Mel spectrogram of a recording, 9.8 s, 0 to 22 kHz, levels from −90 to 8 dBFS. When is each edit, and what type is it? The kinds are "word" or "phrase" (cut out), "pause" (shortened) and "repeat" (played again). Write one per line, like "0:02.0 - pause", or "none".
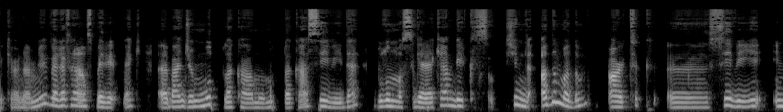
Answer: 0:01.9 - pause
0:04.6 - pause
0:06.2 - pause
0:07.5 - pause

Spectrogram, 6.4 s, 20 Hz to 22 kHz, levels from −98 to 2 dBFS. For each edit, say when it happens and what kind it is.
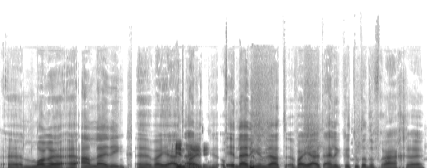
0:02.0 - pause
0:03.4 - word
0:05.4 - word

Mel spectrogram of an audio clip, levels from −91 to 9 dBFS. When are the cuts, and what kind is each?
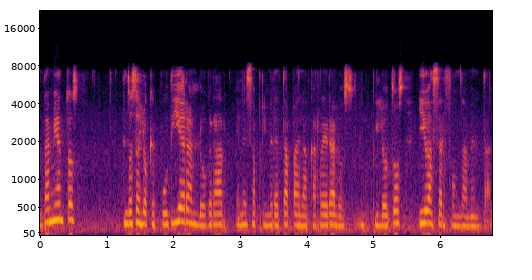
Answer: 0:02.8 - pause

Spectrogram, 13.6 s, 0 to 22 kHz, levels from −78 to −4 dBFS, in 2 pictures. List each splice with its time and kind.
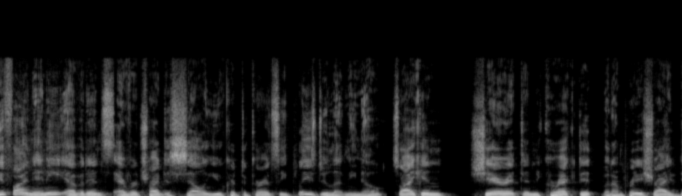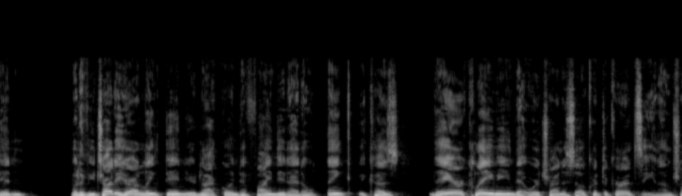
0:01.1 - phrase
0:03.9 - pause

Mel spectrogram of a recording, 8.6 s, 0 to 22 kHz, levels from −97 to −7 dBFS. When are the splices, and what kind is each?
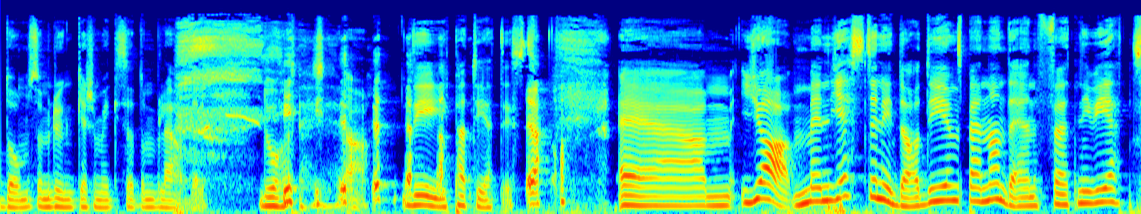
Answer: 0:07.2 - word

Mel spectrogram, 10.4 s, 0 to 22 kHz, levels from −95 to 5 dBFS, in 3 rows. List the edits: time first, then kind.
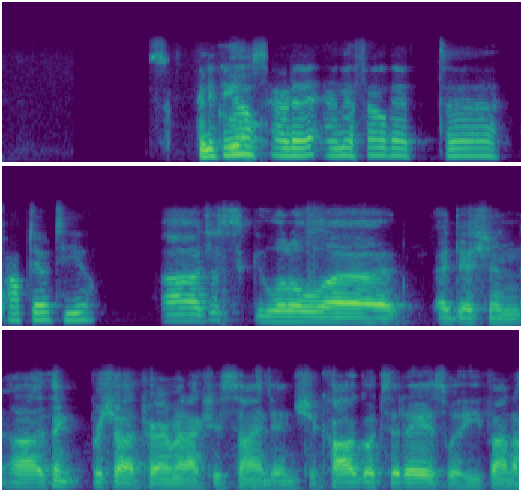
0:01.1 - word
0:01.8 - word
0:03.4 - pause

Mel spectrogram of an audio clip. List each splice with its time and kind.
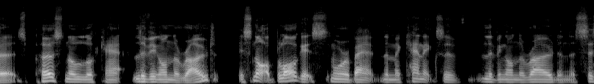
0:01.3 - pause
0:02.3 - pause
0:03.3 - word

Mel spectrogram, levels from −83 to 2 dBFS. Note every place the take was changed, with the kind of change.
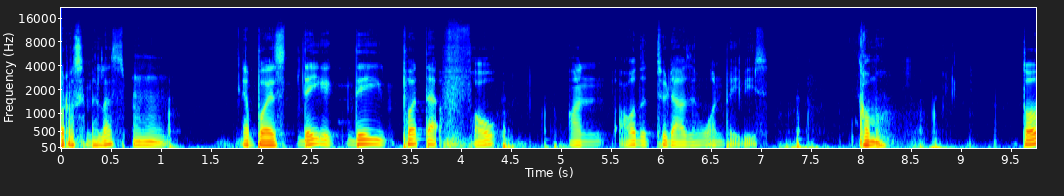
0:02.3 - pause
0:03.3 - pause
0:05.5 - pause

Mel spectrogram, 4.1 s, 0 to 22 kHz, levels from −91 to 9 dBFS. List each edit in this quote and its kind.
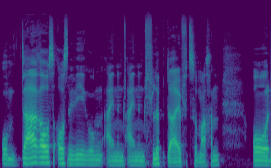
0:01.0 - word
0:01.9 - repeat

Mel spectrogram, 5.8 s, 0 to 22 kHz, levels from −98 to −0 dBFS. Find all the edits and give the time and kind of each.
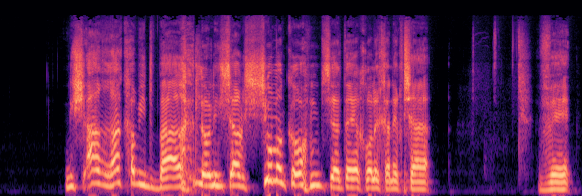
0:04.0 - phrase

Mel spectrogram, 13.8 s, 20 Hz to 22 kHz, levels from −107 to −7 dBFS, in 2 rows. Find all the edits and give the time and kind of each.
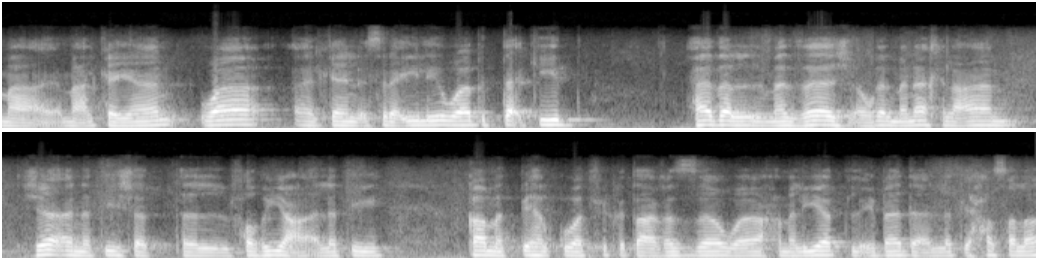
0:05.8 - word
0:08.1 - word
0:10.8 - word

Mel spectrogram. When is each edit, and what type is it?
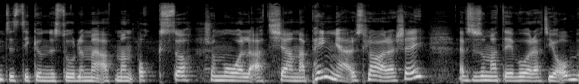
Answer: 0:02.0 - word
0:03.6 - phrase

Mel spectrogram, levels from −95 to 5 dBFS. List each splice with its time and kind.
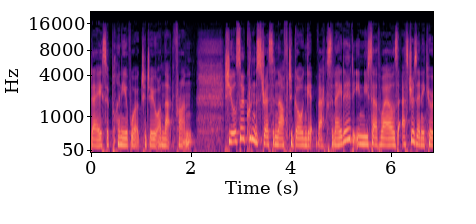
none

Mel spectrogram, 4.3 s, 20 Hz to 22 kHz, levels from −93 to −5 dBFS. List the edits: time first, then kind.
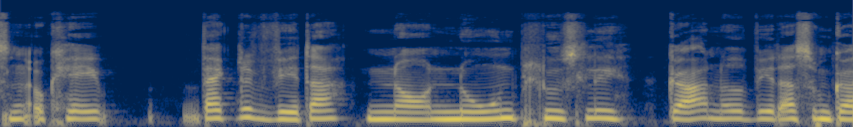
0:01.2 - word
0:01.7 - pause
0:03.2 - pause

